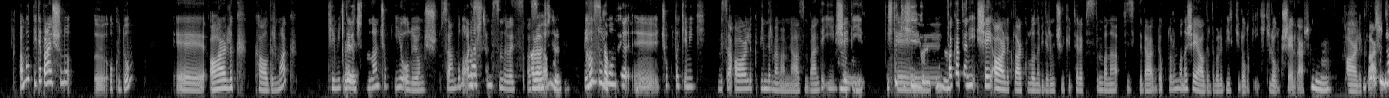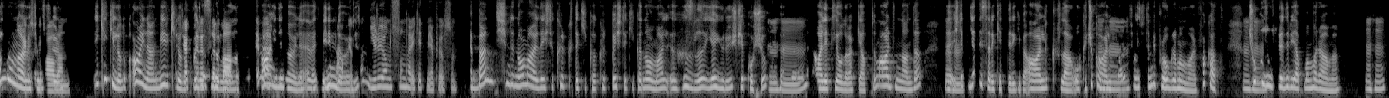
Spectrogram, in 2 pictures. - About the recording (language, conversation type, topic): Turkish, unstructured, Sağlık sorunları nedeniyle sevdiğiniz sporu yapamamak size nasıl hissettiriyor?
- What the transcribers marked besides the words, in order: mechanical hum; tapping; other background noise; distorted speech; unintelligible speech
